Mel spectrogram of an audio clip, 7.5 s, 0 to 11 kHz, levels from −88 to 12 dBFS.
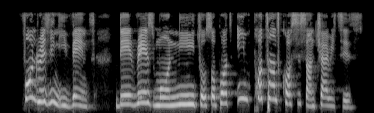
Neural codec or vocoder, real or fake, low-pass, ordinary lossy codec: none; real; 7.2 kHz; none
